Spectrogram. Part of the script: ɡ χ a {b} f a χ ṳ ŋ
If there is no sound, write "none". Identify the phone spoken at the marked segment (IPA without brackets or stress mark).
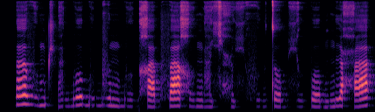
b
